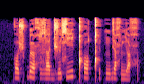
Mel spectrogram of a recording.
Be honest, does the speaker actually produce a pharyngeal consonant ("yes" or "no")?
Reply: yes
